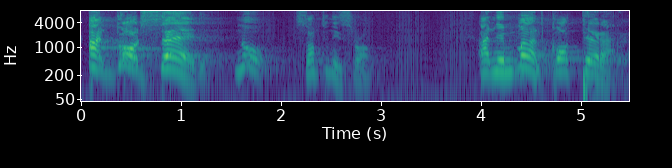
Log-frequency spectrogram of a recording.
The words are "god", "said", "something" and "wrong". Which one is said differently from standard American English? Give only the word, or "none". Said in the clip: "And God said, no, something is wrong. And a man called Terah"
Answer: something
